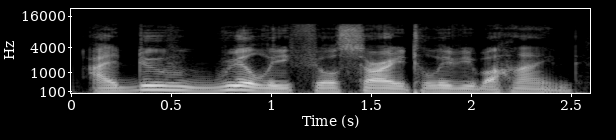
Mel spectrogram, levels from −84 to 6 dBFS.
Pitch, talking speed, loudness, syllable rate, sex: 115 Hz, 210 wpm, -18 LUFS, 5.5 syllables/s, male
